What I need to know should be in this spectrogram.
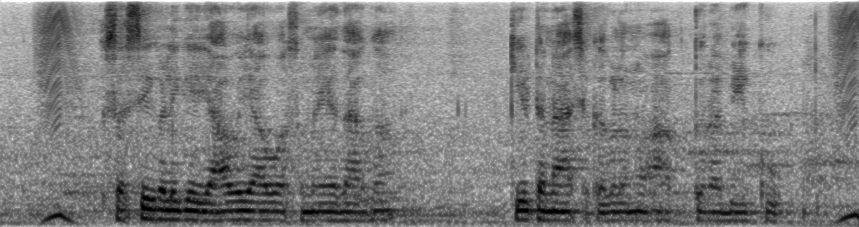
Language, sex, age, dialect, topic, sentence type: Kannada, male, 46-50, Central, agriculture, question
